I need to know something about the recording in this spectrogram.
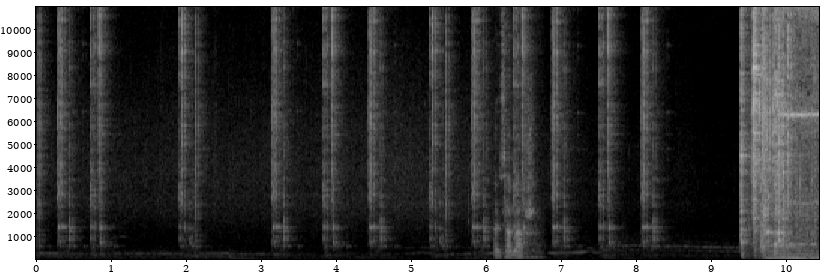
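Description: A mantel clock clicks rapidly as its hands are turned.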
